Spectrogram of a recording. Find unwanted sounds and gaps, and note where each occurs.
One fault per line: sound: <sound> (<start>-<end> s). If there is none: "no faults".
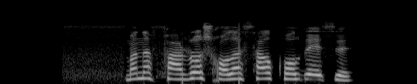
no faults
